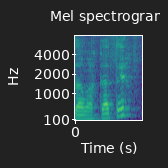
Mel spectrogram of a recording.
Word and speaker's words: aguacate: So next we put some avocado, which I call aguacato, because in Spanish it's aguacate.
